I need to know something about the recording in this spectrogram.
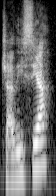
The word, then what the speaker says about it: Yalitza: I kept Yalitza Aparicio. Me too. Did I say it right? Sure. Yalitza Aparicio. I think Y's are J's. Jalicia. And I think J's are Y's.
